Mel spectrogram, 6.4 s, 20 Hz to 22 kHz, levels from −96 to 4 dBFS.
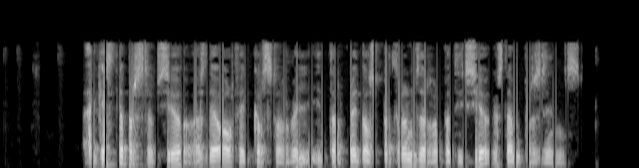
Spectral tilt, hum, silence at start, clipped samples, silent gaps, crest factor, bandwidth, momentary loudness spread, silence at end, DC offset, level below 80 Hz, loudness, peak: -4 dB/octave; none; 0.85 s; under 0.1%; none; 18 dB; 8.4 kHz; 8 LU; 0.6 s; under 0.1%; -50 dBFS; -20 LUFS; -2 dBFS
